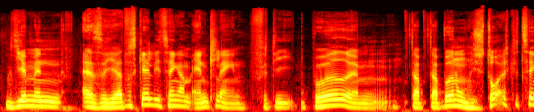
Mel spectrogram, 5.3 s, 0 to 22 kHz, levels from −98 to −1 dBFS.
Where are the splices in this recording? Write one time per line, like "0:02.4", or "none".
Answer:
0:01.2
0:03.0
0:04.2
